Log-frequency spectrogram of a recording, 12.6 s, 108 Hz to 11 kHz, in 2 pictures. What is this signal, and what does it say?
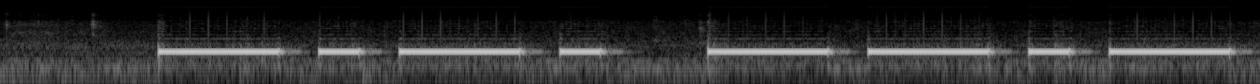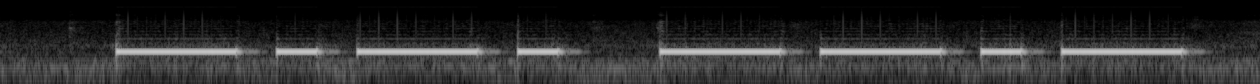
Morse code, heard as a keyed tone, about 6 wpm, 650 Hz. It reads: CQ CQ
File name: jh8cbh / 2019cw / SP07- w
